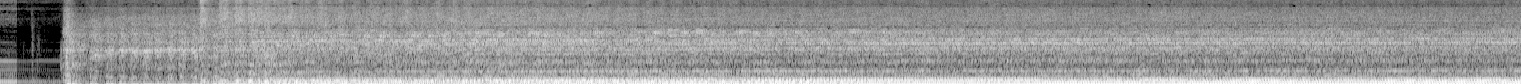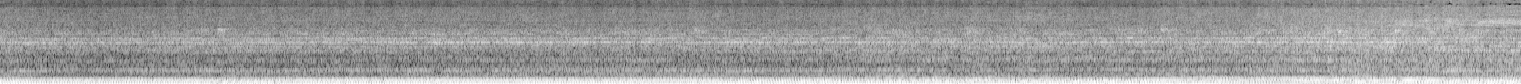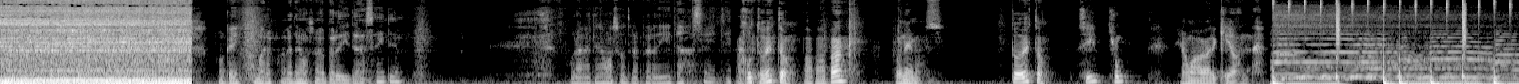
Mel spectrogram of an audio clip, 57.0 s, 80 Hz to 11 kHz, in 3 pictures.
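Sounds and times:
starter cranking engine: 0.8 - 6.6
car engine idling: 0.8 - 40.5.

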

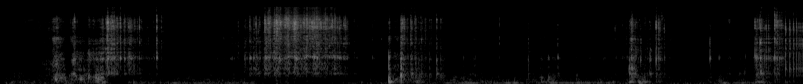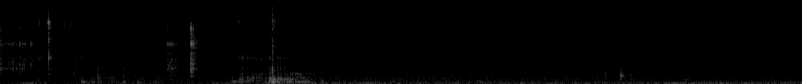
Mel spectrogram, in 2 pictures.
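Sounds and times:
plastic clicking and rattling: 0.7 - 10.9.

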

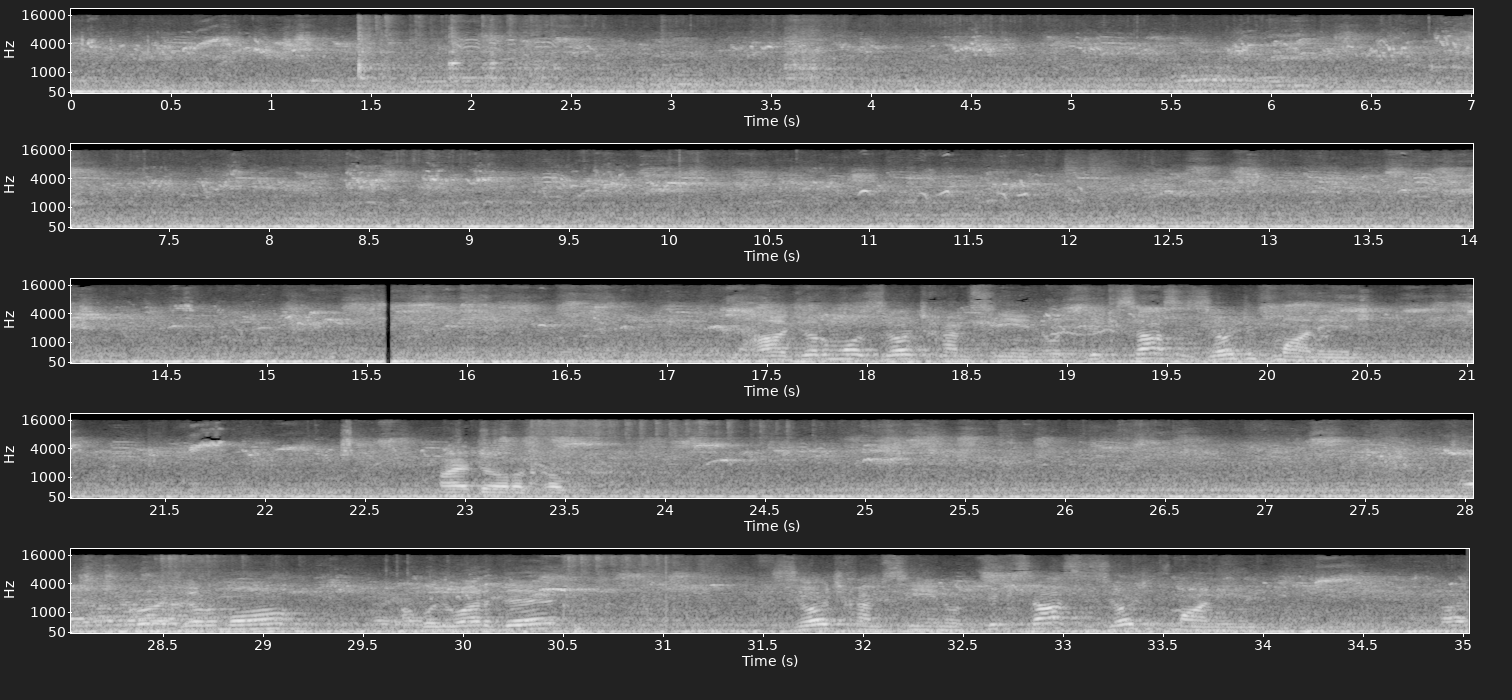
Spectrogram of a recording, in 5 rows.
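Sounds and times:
finches chirping: 0.0 - 35.0
steady low hum: 0.0 - 35.0
wings fluttering: 22.5 - 29.0, 30.4 - 31.6.

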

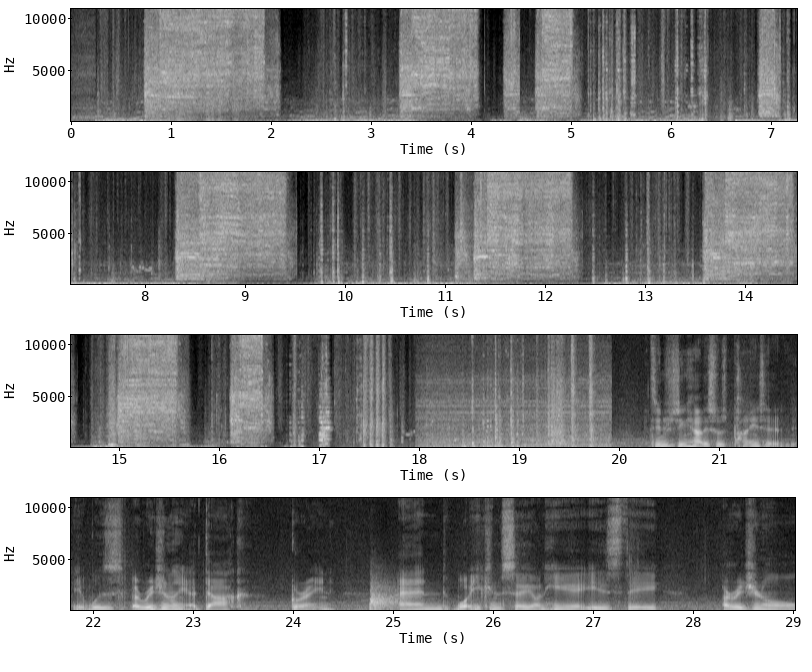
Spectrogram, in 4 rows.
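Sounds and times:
angle grinder on steel: 0.7 - 2.1, 3.3 - 5.1, 8.3 - 9.5.

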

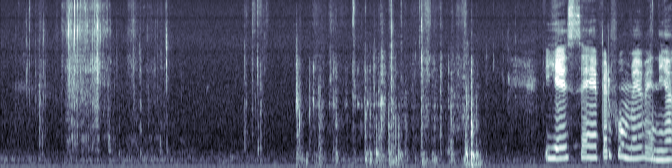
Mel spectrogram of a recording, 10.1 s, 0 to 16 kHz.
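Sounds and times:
rummaging through packaging: 0.4 - 2.6.

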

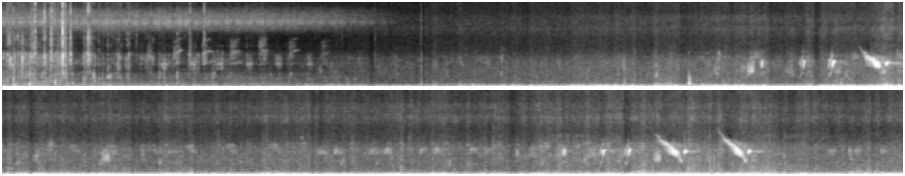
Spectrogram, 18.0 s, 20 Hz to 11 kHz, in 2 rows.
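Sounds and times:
birds chirping: 0.0 - 18.0
steady low hum: 0.0 - 18.0
falling whistled bird calls: 1.3 - 3.5, 7.4 - 9.1, 14.6 - 16.7.

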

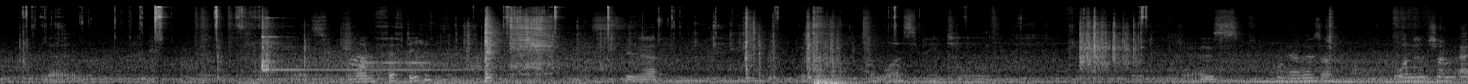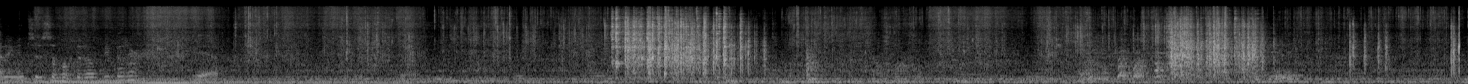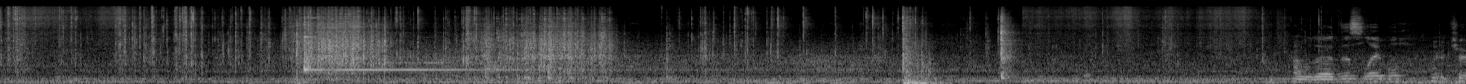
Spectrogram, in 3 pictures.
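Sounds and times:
plastic bag and foil rustling: 13.9 - 38.4, 39.0 - 42.9.

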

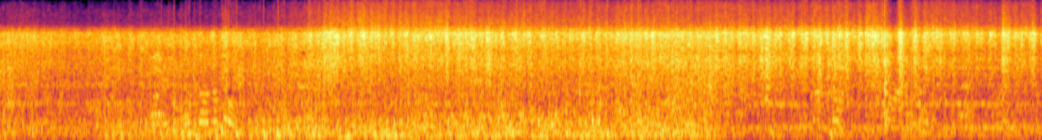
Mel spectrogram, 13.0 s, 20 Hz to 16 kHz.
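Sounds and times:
ice crusher rattling clatter: 3.9 - 13.0.

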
